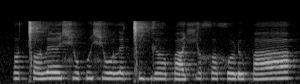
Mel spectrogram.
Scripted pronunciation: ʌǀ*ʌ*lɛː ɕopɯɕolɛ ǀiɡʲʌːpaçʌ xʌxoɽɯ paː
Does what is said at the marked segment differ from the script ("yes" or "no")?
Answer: no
